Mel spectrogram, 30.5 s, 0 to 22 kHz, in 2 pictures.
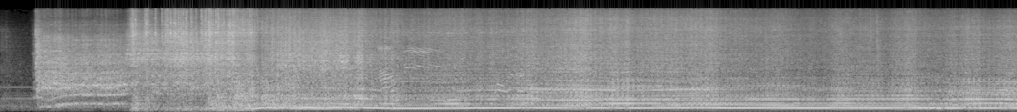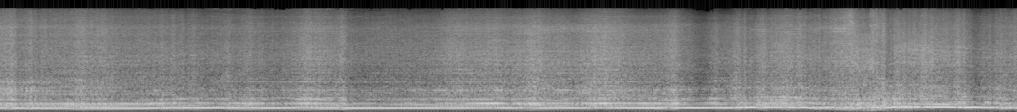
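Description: Lamborghini Diablo's V12 engine starting about half a second in, the revs climbing briefly and then settling into a steady idle, dipping and rising slightly near the end, in an underground car park.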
